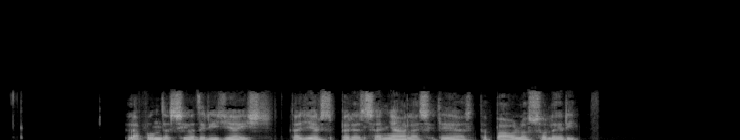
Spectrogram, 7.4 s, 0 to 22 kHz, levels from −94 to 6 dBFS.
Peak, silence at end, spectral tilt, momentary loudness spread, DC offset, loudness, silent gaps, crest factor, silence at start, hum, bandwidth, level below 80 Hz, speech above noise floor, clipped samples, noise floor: -14 dBFS; 1.65 s; -4 dB/octave; 8 LU; under 0.1%; -32 LUFS; none; 20 dB; 1.25 s; none; 8.2 kHz; -56 dBFS; over 58 dB; under 0.1%; under -90 dBFS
